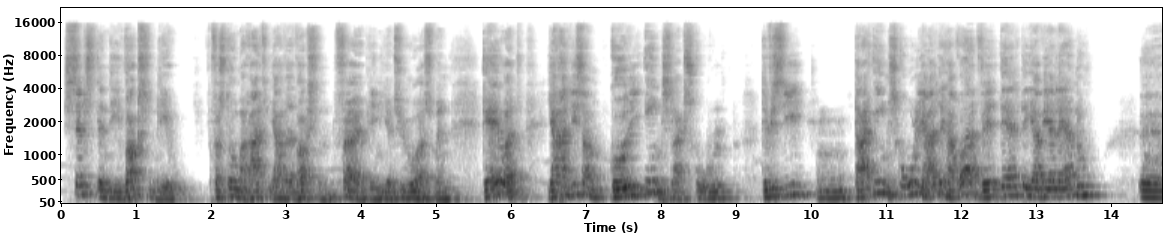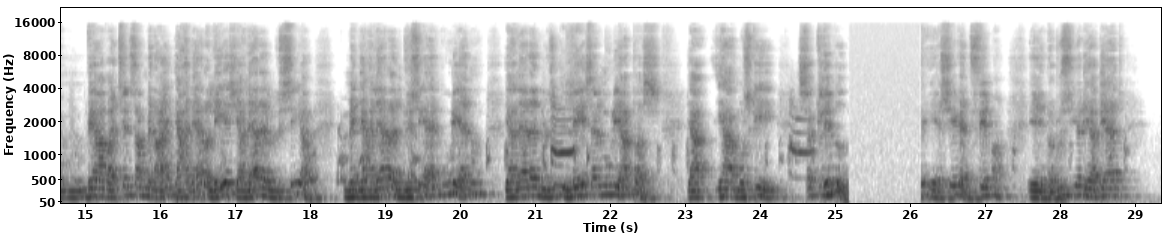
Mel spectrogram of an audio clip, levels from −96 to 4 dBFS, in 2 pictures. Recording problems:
off-mic speech; far
room echo; slight; dies away in 0.4 s
animal sounds; noticeable; throughout; 15 dB below the speech
audio cutting out; at 25 s for 1 s

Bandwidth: 15.5 kHz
